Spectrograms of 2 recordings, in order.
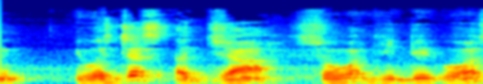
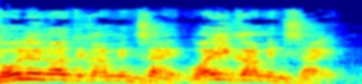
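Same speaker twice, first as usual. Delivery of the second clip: put-on authoritative voice, higher, faster; 8 semitones higher, 4 dB louder than usual. Retelling what a man said when someone came inside, mock-authoritative voice. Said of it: "the voice was very, very authoritative".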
